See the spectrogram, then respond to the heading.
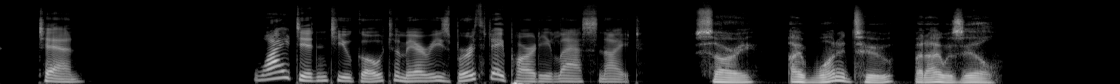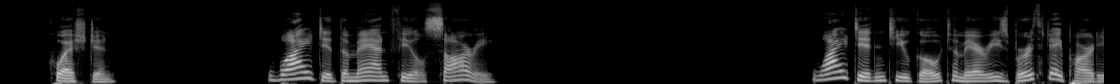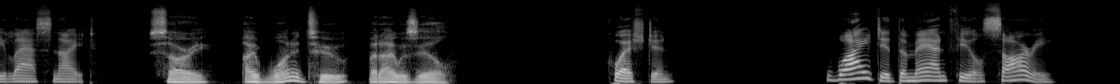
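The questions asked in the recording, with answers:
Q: Why did the man feel sorry?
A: He was ill and couldn't go to Mary's birthday party.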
